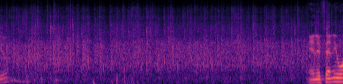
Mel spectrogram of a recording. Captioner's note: applause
